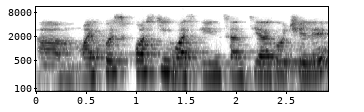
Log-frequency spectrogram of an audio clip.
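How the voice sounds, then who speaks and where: A woman with a fairly high voice talks in a flat monotone, and the room echo is audible. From Malaysia (Kuching, Sarawak, Borneo). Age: 40s. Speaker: diplomat. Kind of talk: interview. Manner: formal.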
